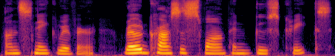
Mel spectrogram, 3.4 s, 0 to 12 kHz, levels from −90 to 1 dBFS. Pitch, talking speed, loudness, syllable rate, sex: 195 Hz, 145 wpm, -18 LUFS, 4.4 syllables/s, female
